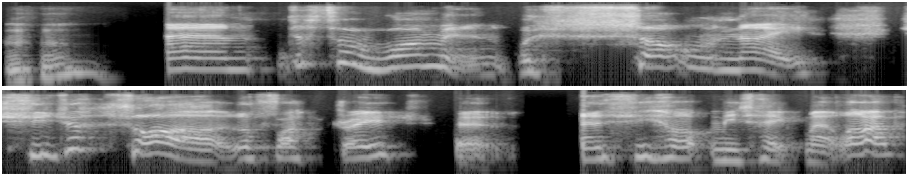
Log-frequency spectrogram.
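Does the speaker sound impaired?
Yes: cerebral palsy; visible cerebral palsy, reading disability.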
